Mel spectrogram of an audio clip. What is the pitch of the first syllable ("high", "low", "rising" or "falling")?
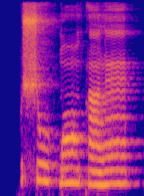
falling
